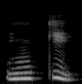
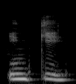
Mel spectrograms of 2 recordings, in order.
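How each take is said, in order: First: The second syllable starts with a hard k. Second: The second syllable starts with a hard k.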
